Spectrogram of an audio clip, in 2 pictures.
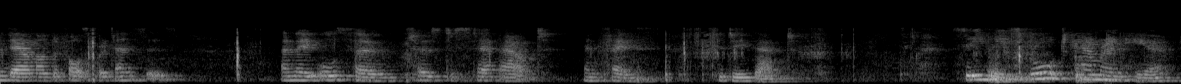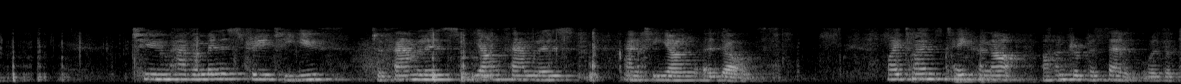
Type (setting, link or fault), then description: setting, large echoing room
